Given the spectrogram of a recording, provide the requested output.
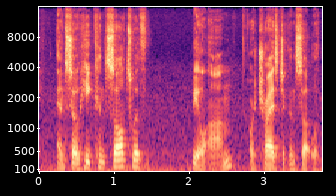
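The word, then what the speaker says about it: בִּלְעָם: is usually pronounced is balaam among english-speaking bible readers his hebrew name is bill um the stress at the end and with an i instead of an a sound and bilam appears to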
